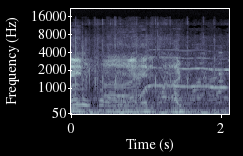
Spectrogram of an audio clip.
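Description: A man talking over a public-address system. A thin steady tone holds under his voice for about a second in the second half.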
